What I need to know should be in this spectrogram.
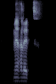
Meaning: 1. the merlette 2. female blackbird
- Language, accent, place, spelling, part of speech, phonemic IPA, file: French, France, Lyon, merlette, noun, /mɛʁ.lɛt/, LL-Q150 (fra)-merlette.wav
